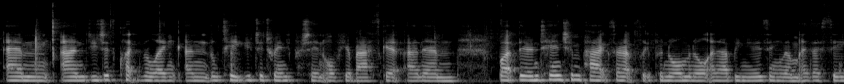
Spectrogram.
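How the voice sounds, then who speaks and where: Woman, middle-aged, stuffy-nosed, lowish voice; murmured invocations, rambling chat with restarts. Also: slight background noise. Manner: soft invocations, rambling chatty asides with restarts. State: sniffly and congested. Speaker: spiritual channeler and tarot reader. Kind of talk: casual spiritual channeling video.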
